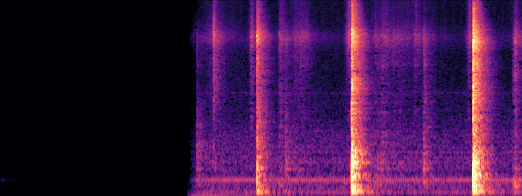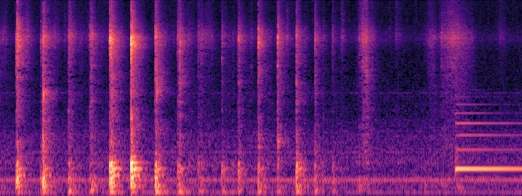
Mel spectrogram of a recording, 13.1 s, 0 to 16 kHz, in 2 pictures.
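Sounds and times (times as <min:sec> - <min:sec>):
hands slapping and patting dough: 0:02.5 - 0:03.7, 0:04.3 - 0:11.3.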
